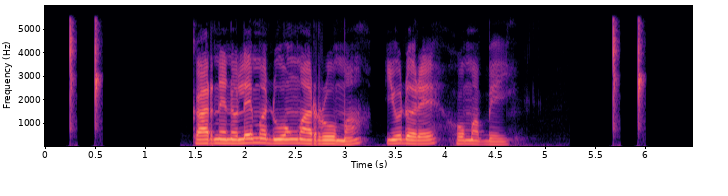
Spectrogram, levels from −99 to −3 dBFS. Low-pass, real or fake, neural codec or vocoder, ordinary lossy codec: 5.4 kHz; real; none; none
